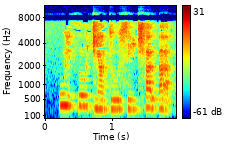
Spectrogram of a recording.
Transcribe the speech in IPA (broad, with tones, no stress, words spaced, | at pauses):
wĩ˦˨ θo˦ʊ̯d͡ʑã˨tu˨ sʰi˨t͡ɕʰa̰˦˨ʊ̯ʔä̰˦˨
